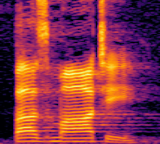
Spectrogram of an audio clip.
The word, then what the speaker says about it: basmati: Are there any alternate pronunciations? No, there are not. Trattoria. Trattoria. Trattoria. Basmati, a cultivated aromatic long-grain rice originating in southern Asia.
